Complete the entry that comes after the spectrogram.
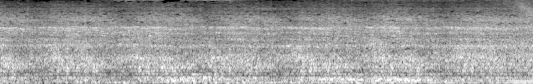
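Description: Passenger train coaches rolling past close by at speed: a steady, loud rush and rumble of steel wheels on the rails.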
